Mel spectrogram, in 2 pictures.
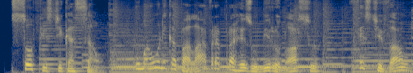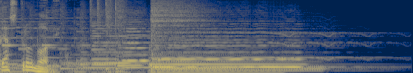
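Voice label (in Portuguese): Português - Brasileiro, Masculino, Institucional Coloquial, Voz Padrão - Grave; Clássico Sofisticado; Voz Madura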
